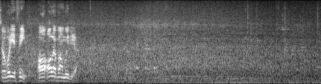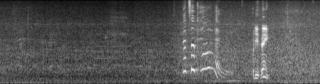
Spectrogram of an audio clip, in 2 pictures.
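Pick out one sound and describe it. A man asks questions close by.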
